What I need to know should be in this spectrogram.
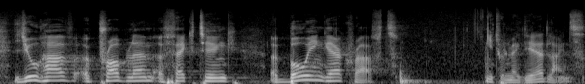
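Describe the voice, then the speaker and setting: A man with a French accent speaks with lively intonation and long, frequent pauses. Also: fairly high pitch for a man. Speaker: aviation law professor. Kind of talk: panel discussion. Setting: conference panel with audience. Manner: halting.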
